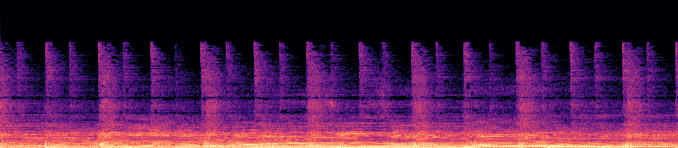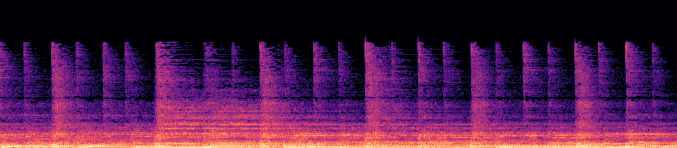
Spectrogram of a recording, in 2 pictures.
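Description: Live indie rock band playing: electric guitars over a bass line and a steady drum beat.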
